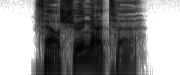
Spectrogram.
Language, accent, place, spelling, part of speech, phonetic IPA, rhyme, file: German, Germany, Berlin, verschönerte, adjective / verb, [fɛɐ̯ˈʃøːnɐtə], -øːnɐtə, De-verschönerte.ogg
- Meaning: inflection of verschönern: 1. first/third-person singular preterite 2. first/third-person singular subjunctive II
